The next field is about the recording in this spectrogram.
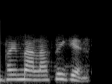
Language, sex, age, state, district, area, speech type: Bodo, female, 18-30, Assam, Kokrajhar, rural, conversation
